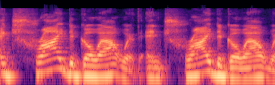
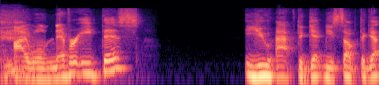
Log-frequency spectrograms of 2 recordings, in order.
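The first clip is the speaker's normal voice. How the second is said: mock sassy, flat delivery. Retelling how a young daughter refused sushi: imitating a sassy daughter. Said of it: "she looked up".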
